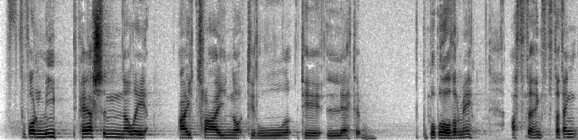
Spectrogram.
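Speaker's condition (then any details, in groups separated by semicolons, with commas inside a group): Stammer; stammer since at least young infantry recruit age, noticed by recruiting sergeant; stammer noticeable to listeners; repeated sounds, prolonged sounds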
